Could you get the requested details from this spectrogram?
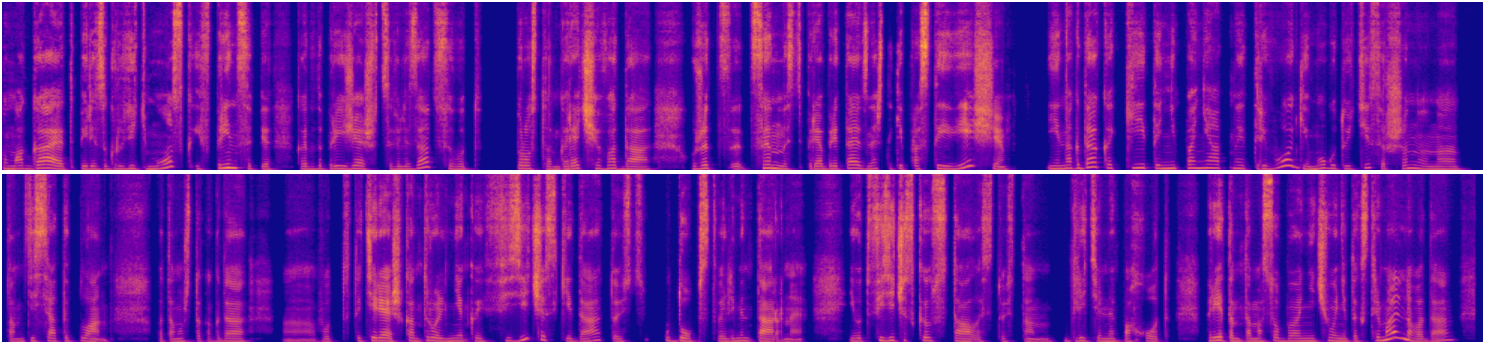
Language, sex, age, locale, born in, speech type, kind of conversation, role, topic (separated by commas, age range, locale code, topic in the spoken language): Russian, female, 40-44, ru-RU, Russia, conversation, advice, advisor, Как выбрать отдых, учитывая усталость и желание перезагрузиться?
